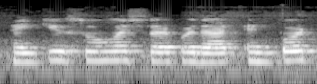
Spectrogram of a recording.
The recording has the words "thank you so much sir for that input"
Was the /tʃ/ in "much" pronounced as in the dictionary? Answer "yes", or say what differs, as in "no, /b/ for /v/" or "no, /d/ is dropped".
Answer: yes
